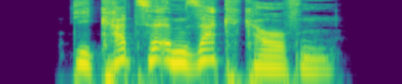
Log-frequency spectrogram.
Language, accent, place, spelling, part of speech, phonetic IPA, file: German, Germany, Berlin, die Katze im Sack kaufen, verb, [diː ˈkat͡sə ɪm ˈzak ˌkaʊ̯fn̩], De-die Katze im Sack kaufen.ogg
- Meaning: to buy a pig in a poke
